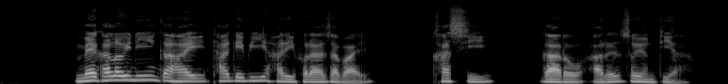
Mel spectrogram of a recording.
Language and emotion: Bodo, neutral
